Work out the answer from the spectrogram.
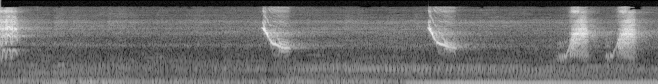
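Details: Long-tailed shrike of the Madura type, on a training recording for caged birds. Three sharp downslurred notes fall steeply, spaced under a second apart, then two brief bursts follow near the end. A low steady hum sits underneath.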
